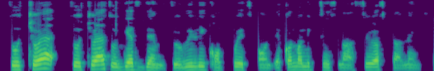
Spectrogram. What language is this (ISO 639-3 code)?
pcm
